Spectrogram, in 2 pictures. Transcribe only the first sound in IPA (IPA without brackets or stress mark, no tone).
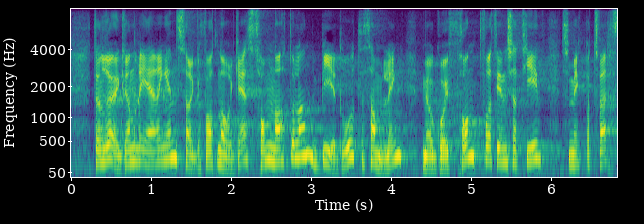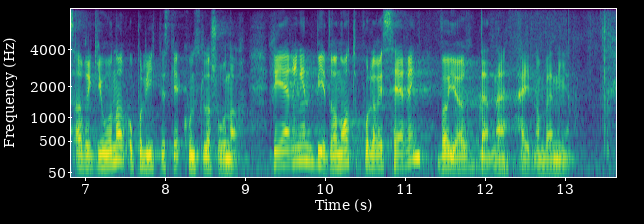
d̪̥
